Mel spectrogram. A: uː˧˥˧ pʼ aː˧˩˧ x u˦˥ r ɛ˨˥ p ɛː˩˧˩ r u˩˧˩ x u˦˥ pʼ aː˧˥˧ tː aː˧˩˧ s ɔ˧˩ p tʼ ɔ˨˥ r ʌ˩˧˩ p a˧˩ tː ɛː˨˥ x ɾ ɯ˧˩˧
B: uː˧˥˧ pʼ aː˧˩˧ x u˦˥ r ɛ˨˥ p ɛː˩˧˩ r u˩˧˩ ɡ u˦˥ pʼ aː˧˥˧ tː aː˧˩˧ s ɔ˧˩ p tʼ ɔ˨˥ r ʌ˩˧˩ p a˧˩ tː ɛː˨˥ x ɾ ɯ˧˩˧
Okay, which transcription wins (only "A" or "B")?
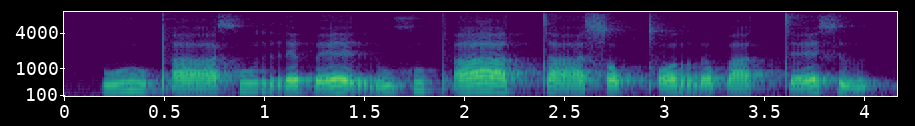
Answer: A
